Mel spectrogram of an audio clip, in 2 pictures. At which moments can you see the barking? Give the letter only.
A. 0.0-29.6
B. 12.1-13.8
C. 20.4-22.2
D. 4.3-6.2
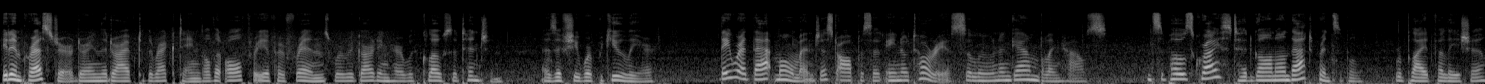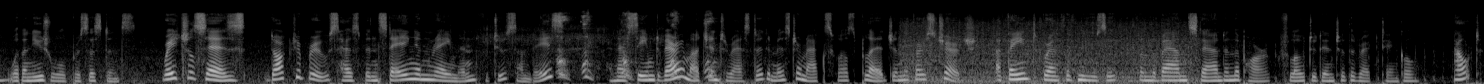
C.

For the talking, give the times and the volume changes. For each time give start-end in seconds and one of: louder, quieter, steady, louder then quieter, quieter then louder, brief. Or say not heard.
0.0-29.6 steady.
